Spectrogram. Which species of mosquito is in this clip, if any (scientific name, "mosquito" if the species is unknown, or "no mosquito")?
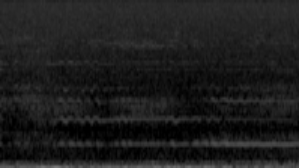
Anopheles funestus s.s.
